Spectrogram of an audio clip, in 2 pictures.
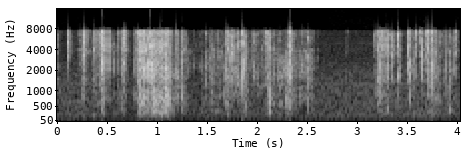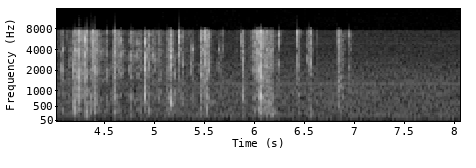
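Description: Crinkling and tearing of thin trading-card packaging handled close up, in two runs of crackling with a short break about two and a half seconds in.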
